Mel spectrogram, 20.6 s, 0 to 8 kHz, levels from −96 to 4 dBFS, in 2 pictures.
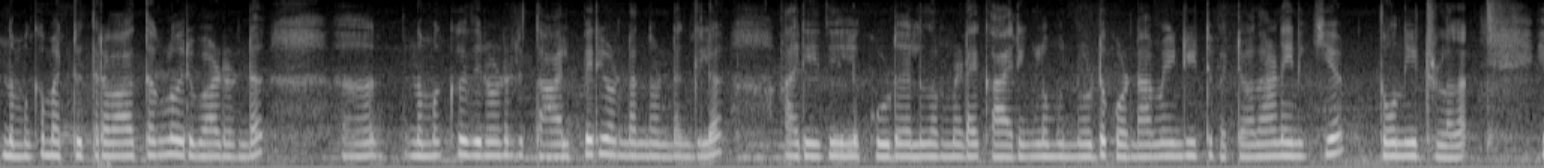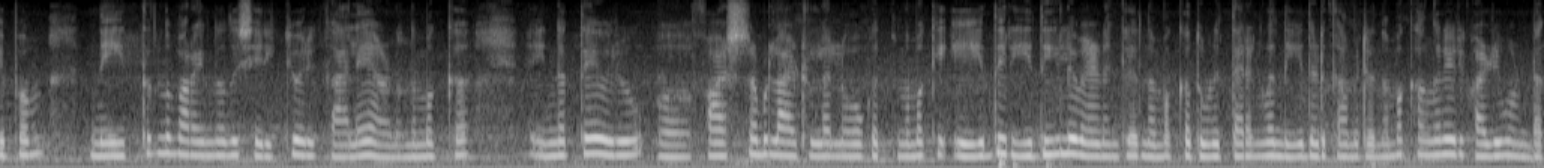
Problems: none marked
